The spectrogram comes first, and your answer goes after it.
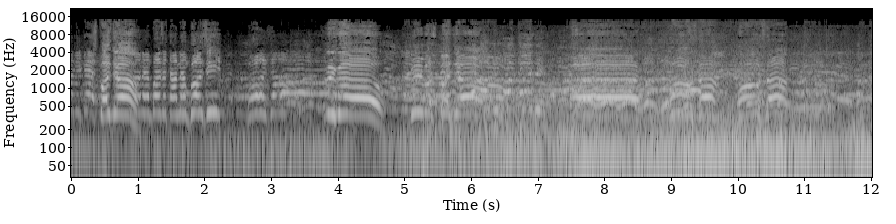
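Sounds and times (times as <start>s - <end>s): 
speech: 0.6s - 10.9s
crowd of men shouting and cheering with joy: 2.0s - 12.0s.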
